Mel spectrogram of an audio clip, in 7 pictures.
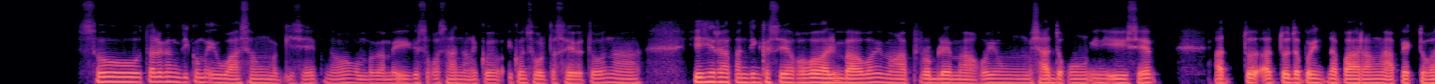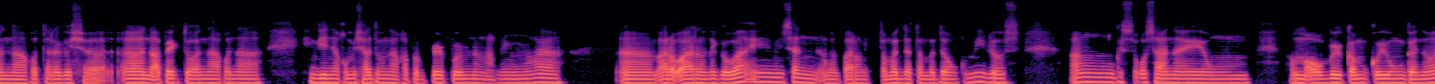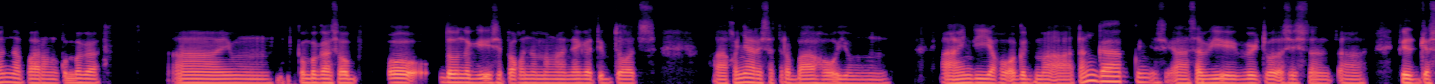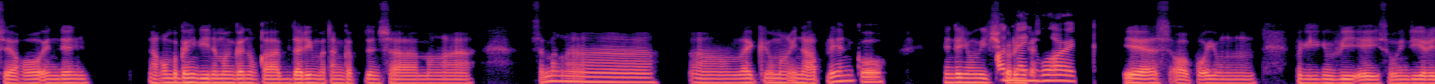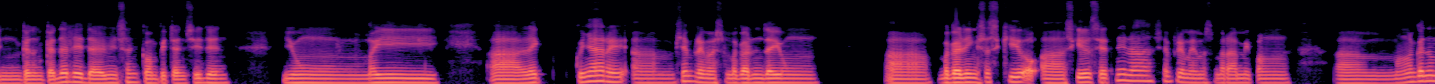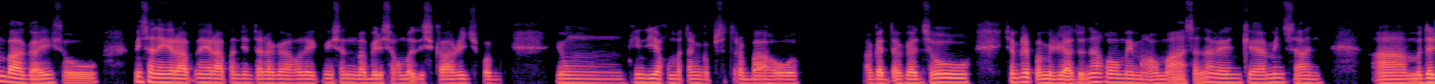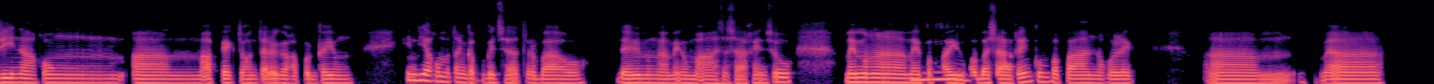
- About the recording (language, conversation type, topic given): Filipino, advice, Paano ko mapagmamasdan ang aking isip nang hindi ako naaapektuhan?
- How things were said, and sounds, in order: other background noise; tapping; in English: "niche"; in English: "competency"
